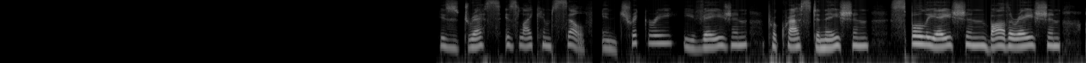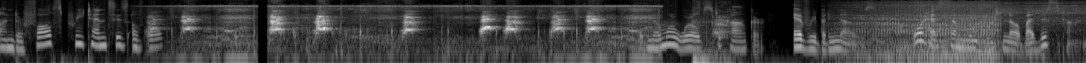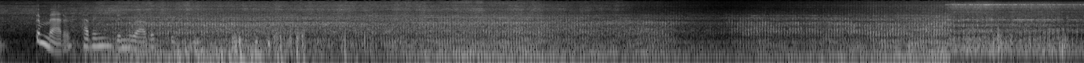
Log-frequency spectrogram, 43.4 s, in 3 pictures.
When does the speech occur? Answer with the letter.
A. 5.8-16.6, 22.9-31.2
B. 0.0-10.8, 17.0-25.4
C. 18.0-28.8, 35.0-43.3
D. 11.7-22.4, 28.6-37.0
A.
